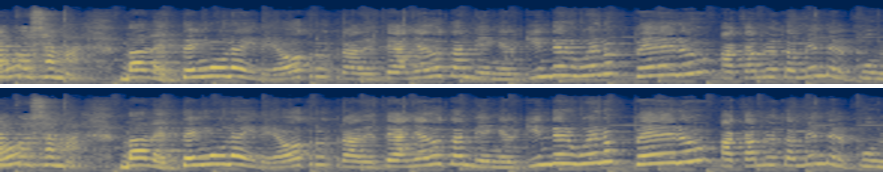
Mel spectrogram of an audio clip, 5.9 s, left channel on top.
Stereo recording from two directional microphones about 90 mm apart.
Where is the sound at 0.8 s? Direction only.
20° right (ahead or behind).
